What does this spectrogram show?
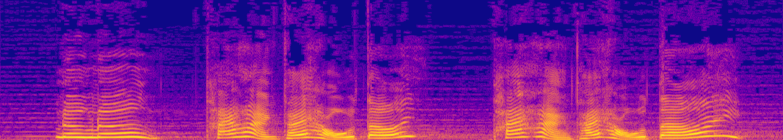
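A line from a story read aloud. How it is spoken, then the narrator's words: Joyful exclamation. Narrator (Vietnamese): tiếng Tả Ý reo lên vui vẻ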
